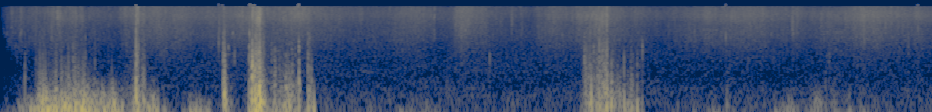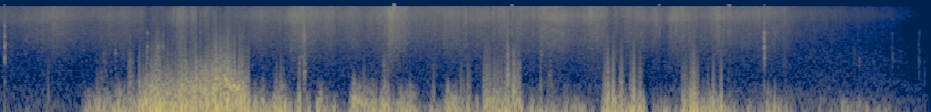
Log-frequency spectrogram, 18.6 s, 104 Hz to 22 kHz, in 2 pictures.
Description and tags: Viento Medio Hojas 1
Sound generated by the appearance of the air in outdoor. Hard intensity level.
